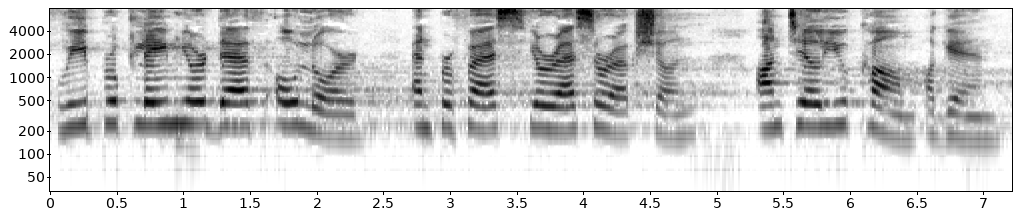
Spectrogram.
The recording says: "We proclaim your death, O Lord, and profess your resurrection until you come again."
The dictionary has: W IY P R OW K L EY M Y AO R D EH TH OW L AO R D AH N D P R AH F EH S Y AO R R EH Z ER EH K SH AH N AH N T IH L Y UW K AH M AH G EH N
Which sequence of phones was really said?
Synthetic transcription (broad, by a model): W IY P R OW K L EY M Y AO R D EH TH OW L AO R D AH N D P R AH F EH S Y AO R R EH S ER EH K SH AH N AH N T IH L Y UW K AH M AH G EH N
